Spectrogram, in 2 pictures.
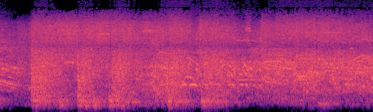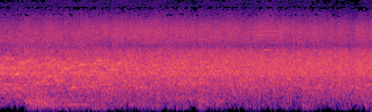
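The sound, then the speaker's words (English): A loud, sustained crash of breaking glass and tumbling debris, a dense clattering roar that keeps going for several seconds, as a car with failing brakes smashes through a store window. “look at that mess you've made out of that store window. You've broken everything”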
